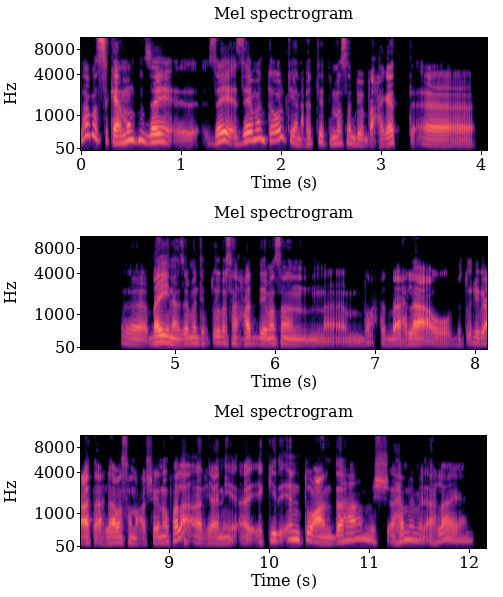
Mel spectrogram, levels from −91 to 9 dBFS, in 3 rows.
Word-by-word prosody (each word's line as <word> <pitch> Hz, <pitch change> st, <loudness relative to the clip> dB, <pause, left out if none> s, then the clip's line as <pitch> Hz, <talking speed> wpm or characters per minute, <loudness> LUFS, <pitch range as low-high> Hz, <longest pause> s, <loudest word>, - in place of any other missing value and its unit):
لأ، 320 Hz, -, +1 dB
بس 315 Hz, -5 st, +7 dB
كان 155 Hz, 0 st, +6 dB
ممكن 210 Hz, +1 st, +2 dB
زي 180 Hz, +1 st, +5 dB, 0.3 s
زي 430 Hz, +1 st, +3 dB
زي 200 Hz, -, +4 dB
ما 240 Hz, -, +1 dB
أنتِ 220 Hz, -4 st, -4 dB
قُلتِ 225 Hz, +5 st, 0 dB
يعني -, -, -4 dB
حِتّة 145 Hz, +5 st, -7 dB
مثلًا 145 Hz, 0 st, -3 dB
بيبقى 120 Hz, -2 st, -3 dB
حاجات -, -, 0 dB, 0.2 s
آآ 110 Hz, -2 st, -1 dB, 0.6 s
آآ 110 Hz, -4 st, -3 dB
باينة 140 Hz, -3 st, +4 dB
زي 120 Hz, -, -4 dB
ما -, -, -5 dB
أنتِ 130 Hz, -, -9 dB
بتقولي 140 Hz, +3 st, -7 dB
مثلًا 135 Hz, -, -4 dB
حد 125 Hz, -1 st, -2 dB
مثلًا 120 Hz, 0 st, -1 dB, 0.7 s
ضحِت -, -, -14 dB
بأهلها، -, -, +1 dB
أو -, -, +1 dB
بتقولي 125 Hz, -, -10 dB
باعِت 125 Hz, -1 st, +4 dB
أهلها 120 Hz, -, 0 dB
مثلًا 125 Hz, -2 st, -3 dB
عشانه، 125 Hz, +2 st, -4 dB
فلأ، -, -, +1 dB
يعني -, -, -5 dB
أ -, -, -4 dB
أكيد 160 Hz, -, -4 dB
أنتم 180 Hz, -2 st, -1 dB
عندها 140 Hz, +10 st, +3 dB
مش 195 Hz, -, -2 dB
أهمّ 150 Hz, +3 st, -3 dB
من 175 Hz, -3 st, -7 dB
أهلها -, -, -3 dB
يعني. 80 Hz, 0 st, -10 dB
140 Hz, 215 wpm, -27 LUFS, 120-180 Hz, 0.7 s, بس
